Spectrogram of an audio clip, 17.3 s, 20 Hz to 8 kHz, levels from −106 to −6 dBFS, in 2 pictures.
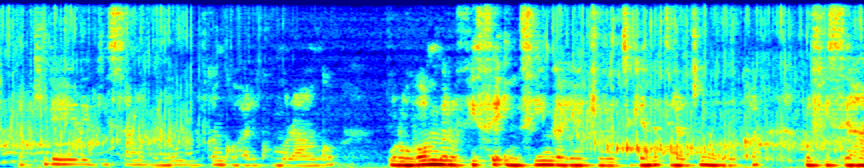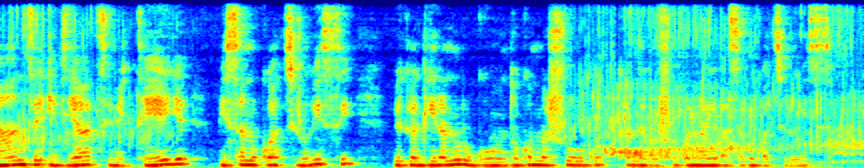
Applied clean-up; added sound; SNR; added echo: none; Liquid; 18 dB; reverberation time 0.3 s.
